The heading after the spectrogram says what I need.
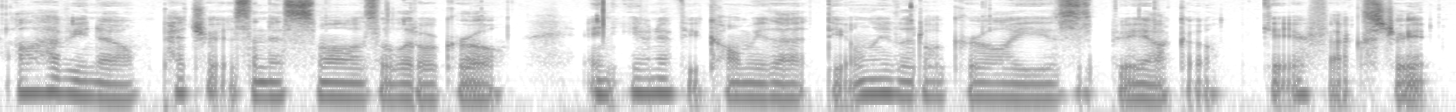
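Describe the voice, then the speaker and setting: Casual young storybook hero played by a male narrator, mildly scolding, mellow with some gravel. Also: on the low side, fairly even intonation, a little fast, few pauses. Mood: dry retort.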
